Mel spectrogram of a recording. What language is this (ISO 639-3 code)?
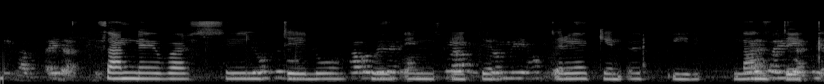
isl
